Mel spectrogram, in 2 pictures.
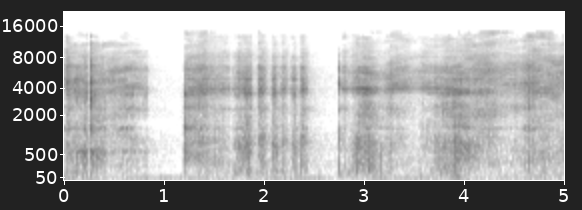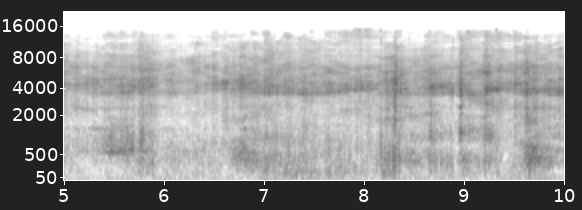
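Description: A thin wooden stick scratches and rubs the inside of an empty, pale, hollow, light wooden bowl. The result is a dry, bright, raspy scraping with two brief silences in the first three seconds, then steady, continuous rubbing until the end.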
